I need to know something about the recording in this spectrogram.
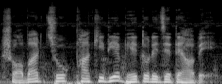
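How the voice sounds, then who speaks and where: A man's voice: mid-range voice, expressive, a little fast, mellow, faint music behind, close to an everyday voice. A man playing a determined, encouraging village friend in a fairy-tale cartoon, with a resolute manner. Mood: urgent, resolute. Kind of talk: dramatic dubbed cartoon dialogue.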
